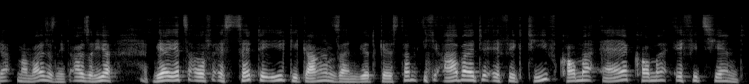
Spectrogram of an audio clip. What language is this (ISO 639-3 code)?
deu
